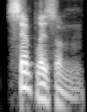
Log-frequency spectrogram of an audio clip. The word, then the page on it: simplism: American English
